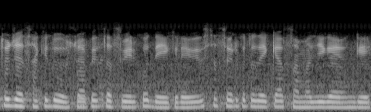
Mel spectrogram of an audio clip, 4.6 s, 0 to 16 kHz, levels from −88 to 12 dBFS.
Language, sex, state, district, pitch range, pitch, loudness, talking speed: Hindi, female, Uttar Pradesh, Jyotiba Phule Nagar, 170-200 Hz, 185 Hz, -18 LUFS, 260 wpm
